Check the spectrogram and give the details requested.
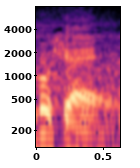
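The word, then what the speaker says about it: Bouchee: I think the pronunciation for his name actually is Bush.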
